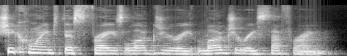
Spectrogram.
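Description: Here a woman speaks with an American accent at a moderate pace. Her voice is fairly low, with fairly even intonation. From US South. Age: 60s. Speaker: spiritual teacher and workshop leader. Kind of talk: spiritual talk. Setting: live talk with audience.

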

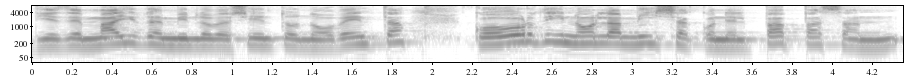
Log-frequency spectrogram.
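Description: A man speaks at a high pitch, with a dark, mellow tone and ordinary pitch variation. The background is quiet. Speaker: event presenter introducing the lecturer. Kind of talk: formal introduction. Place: hall. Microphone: podium.

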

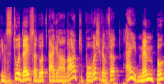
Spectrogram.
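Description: Over a quiet background, a man talks at a very fast pace. His pitch is fairly high, with ordinary variation. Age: 30s. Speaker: comedian. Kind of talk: casual chat. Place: studio. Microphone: studio mic.

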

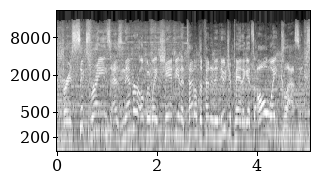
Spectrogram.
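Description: A man talks at a very fast pace with a dry, echo-free sound over loud background noise. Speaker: wrestling commentator. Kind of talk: live sports commentary. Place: stadium. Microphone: headset.

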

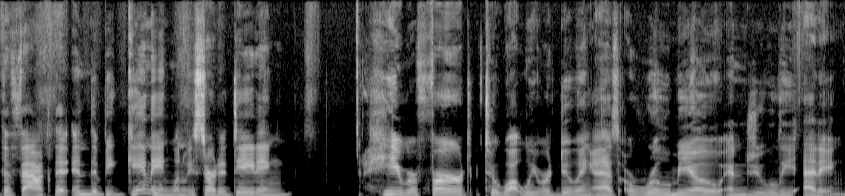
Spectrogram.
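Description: A woman talks at a fairly slow pace in an ordinary speaking voice with lively intonation. The recording is very clean, with a silent background. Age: 50s. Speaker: podcast host and life coach. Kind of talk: solo podcast monologue.

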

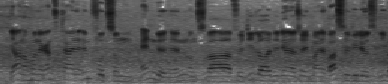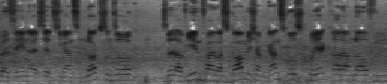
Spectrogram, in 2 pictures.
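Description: A man rattles off his words very fast, the sound dry with no echo, against noticeable background noise. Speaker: vlogger. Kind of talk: casual vlog chat. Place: street. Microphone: phone near.

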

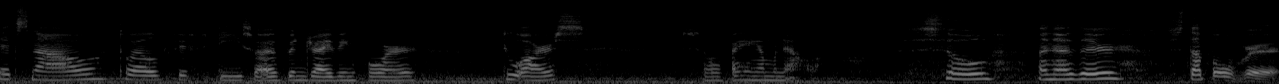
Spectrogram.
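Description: A woman at a very slow pace with ordinary pitch variation and long, frequent pauses, in a dry sound with no echo amid noticeable background noise. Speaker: vlogger. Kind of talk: casual vlog chat. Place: car. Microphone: phone near.

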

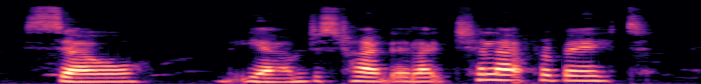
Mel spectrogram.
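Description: A woman speaks at a moderate pace in a somewhat breathy, weary tone. The background is quiet. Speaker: vlogger. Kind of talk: casual vlog chat. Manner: weary, low voice lying in bed. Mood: subdued, slightly uncomfortable. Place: home room.

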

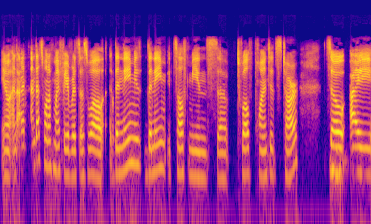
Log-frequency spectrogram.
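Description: With a Bengali accent, a woman speaks at a moderate pace with fairly even intonation, in a dry recording with no echo and a quiet background. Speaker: card maker and craft company co-founder. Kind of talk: casual interview. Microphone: headset.

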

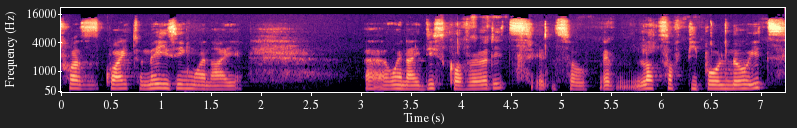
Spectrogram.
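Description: With a French accent, a woman speaks in a dark, mellow tone. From France. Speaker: tarot video creator. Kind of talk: casual tutorial-style show-and-tell. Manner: halting, many fillers. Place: home room. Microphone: webcam.

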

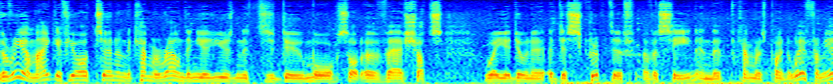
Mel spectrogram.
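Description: A man talks at a fairly quick pace with lively intonation. The sound is dry with no echo. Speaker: camera reviewer. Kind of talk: tutorial. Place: waterside. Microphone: phone near.

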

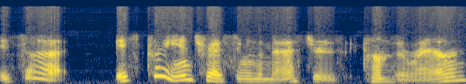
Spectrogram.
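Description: This man has an unremarkable speaking voice at medium pitch. He speaks at a moderate pace with lively intonation. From US South, Aiken, South Carolina. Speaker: actor and skateboard business owner. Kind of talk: casual interview chat. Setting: in a car, driving.

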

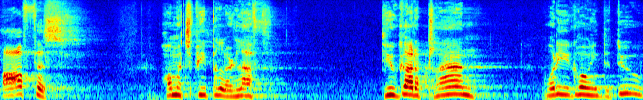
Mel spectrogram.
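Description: A man talks at a moderate pace. His pitch is high and his intonation fairly even. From Canada. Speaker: First Nations chief. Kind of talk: panel talk. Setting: stage with audience. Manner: joking. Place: hall. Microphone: podium.

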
